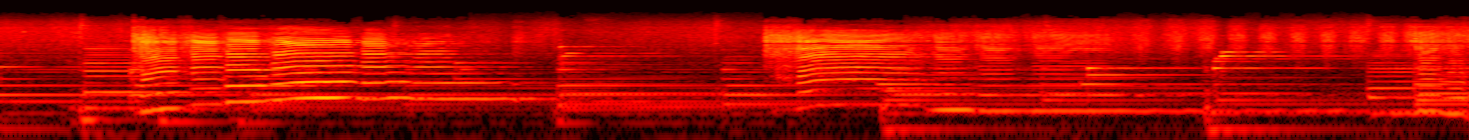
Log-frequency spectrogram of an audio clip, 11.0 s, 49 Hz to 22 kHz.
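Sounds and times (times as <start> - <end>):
tenor saxophone jazz ballad: 0.1 - 9.0, 10.4 - 11.0.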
